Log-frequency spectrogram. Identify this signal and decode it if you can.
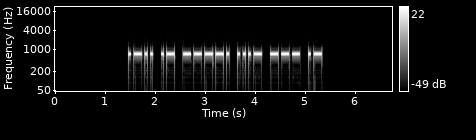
Morse code, heard as a keyed tone, about 22 wpm, 700 Hz. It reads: LA9VOA
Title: DXCC-100 Call Signs - 6 Characters - 22wpm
